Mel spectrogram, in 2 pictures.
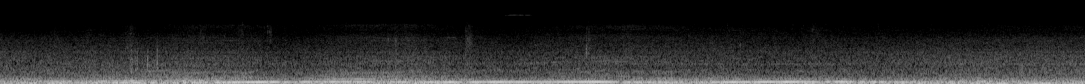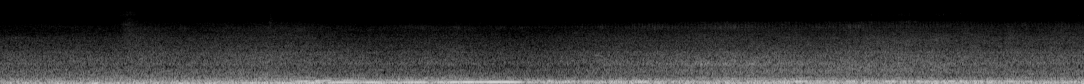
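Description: Road traffic: a low, steady engine hum with a rise in pitch about fourteen seconds in as a vehicle speeds up.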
